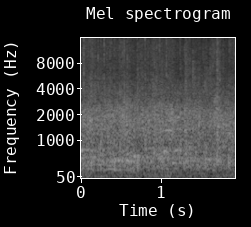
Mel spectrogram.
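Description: A church congregation claps steadily throughout, a dense, even wash of applause from a crowd in the room.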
